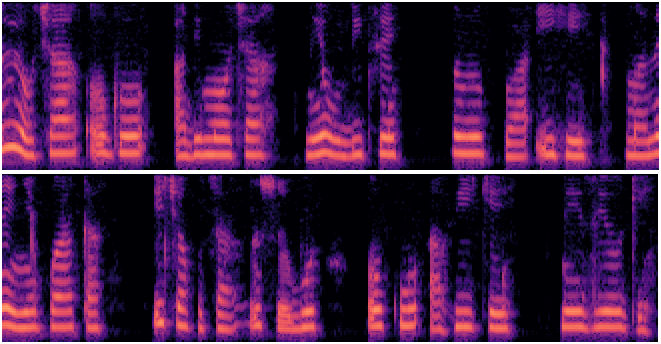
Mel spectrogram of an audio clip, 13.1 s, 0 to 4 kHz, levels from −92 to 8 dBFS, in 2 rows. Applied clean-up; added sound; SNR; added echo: none; none; none; none.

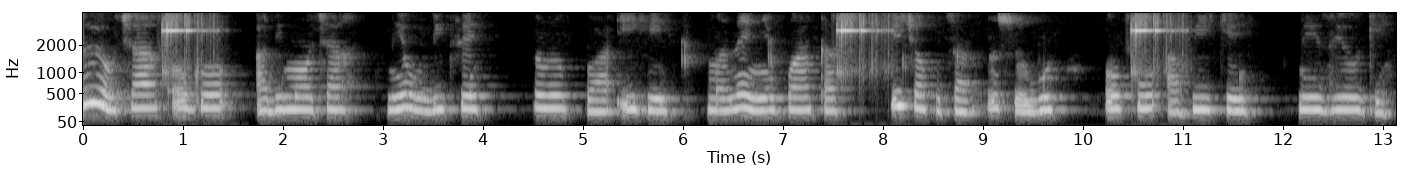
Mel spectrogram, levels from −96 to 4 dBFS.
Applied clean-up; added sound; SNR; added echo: none; Coin (dropping) / Glass; 2 dB; reverberation time 0.3 s.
